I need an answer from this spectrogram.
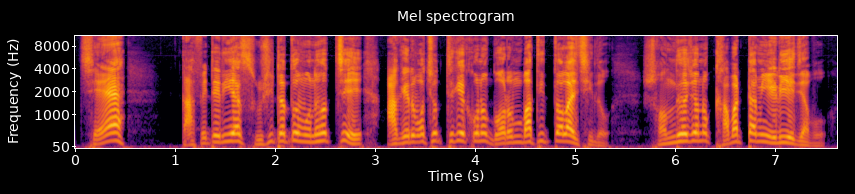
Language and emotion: Bengali, disgusted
